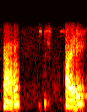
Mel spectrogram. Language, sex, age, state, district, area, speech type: Sindhi, male, 18-30, Uttar Pradesh, Lucknow, urban, conversation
